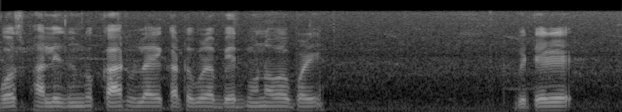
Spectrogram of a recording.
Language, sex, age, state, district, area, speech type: Assamese, male, 30-45, Assam, Barpeta, rural, spontaneous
